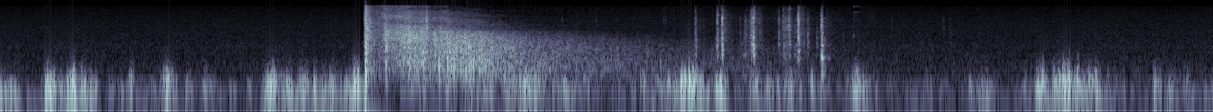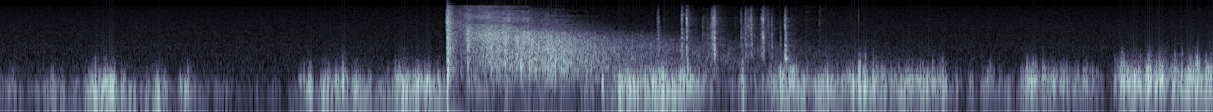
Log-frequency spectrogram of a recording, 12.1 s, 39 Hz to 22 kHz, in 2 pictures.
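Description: Two sharp, loud cracks from a Ruger 77/22 All-Weather bolt-action rifle in .22 Magnum, fired outdoors about six seconds apart, each followed by a brief echo, with faint handling noise and low voices between.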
